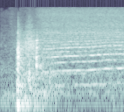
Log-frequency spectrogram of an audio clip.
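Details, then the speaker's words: Treadmill stomp test with machine running: sharp thump as the running belt is stalled underfoot, then a steady high squeal as the front roller keeps slipping, showing the belt is too loose and needs more tension. "you can hear when it stalls you can hear the front roller is still slipping which indicates that the belt is too loose"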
